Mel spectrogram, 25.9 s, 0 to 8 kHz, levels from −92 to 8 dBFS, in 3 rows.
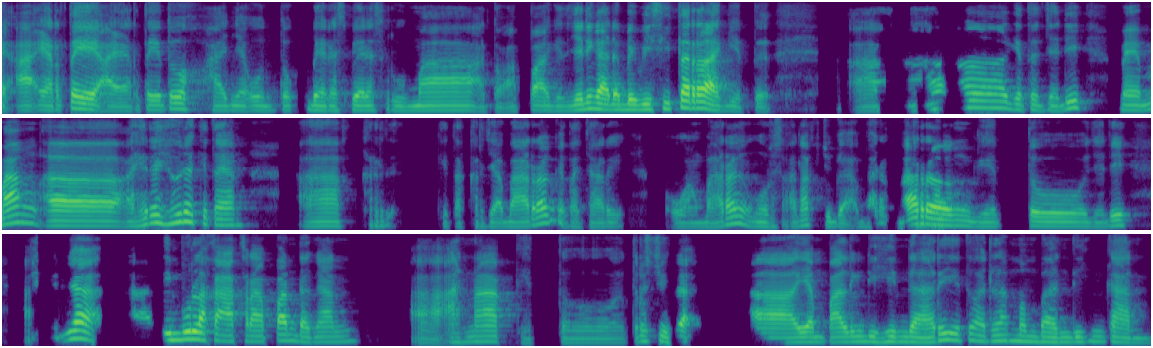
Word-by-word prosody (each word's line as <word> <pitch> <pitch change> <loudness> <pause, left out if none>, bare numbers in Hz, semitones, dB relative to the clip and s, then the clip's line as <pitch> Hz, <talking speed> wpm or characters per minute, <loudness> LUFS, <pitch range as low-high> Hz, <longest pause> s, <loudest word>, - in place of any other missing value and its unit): ART, 120 +3 -1 0.3
ART 110 +3 -5 0.2
tuh 155 -1 +3 0.2
hanya 120 +1 -6
untuk 120 0 -9
beres-beres 120 0 -2
rumah 120 +1 -2
atau - - -15
apa 110 - -5
gitu 115 - -9
jadi 135 - +3
gak 135 - +8
ada 135 - 0
babysitter-lah 155 +7 +7
gitu. 105 - -13 1.3
Heeh, 185 +4 -1 0.2
gitu 135 -1 -3
jadi 115 +10 -3 0.4
memang, 125 - +3 0.2
eee, 130 -1 +5
akhirnya 170 - 0
ya - - -2
udah 240 -2 +4
kita - - -4
yang, 150 - -15 0.5
eee, 120 +1 -5 0.2
ker - - -16 0.5
kita - - -15
kerja 110 - -10
bareng, 115 - 0
kita 105 - -9
cari 105 +1 -9 0.4
uang 105 -1 -11
bareng, 105 - -1
ngurus 110 -1 -9
anak - - -6
juga - - -7 0.2
bareng-bareng 165 -5 +4 0.2
gitu 110 +2 -8 0.5
jadi 110 +6 -5 0.4
akhirnya 235 -4 0 0.6
timbullah 185 +2 +7
keakraban 145 0 +2
dengan, 130 +1 -3 0.6
eee, 105 -2 -7
anak 140 +3 0 0.2
gitu 100 +1 -18 0.5
terus 145 - -7
juga, 130 - +1 0.5
eee, 125 0 +2
yang 130 - -4
paling 130 +2 +1
dihindari 130 +1 0
itu 170 - -6
adalah 155 +2 -3
membandingkan, 130 -1 -3
130 Hz, 130 wpm, -23 LUFS, 120-145 Hz, 1.3 s, gak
